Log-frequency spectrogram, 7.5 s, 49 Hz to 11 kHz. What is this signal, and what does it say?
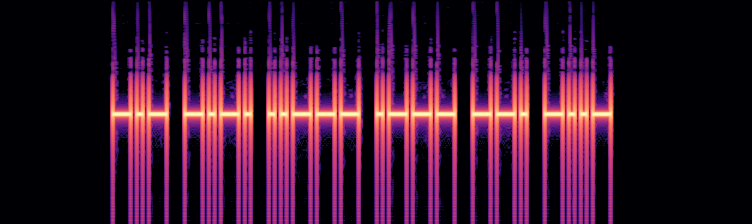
Morse code, heard as a keyed tone, about 20 wpm, 700 Hz. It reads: KC2JGX
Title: USA Call Signs 20wpm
